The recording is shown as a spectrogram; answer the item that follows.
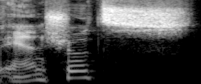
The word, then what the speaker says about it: Anschutz: Any discussion of Philip, is it pronounced Anschutz, the billionaire who basically is responsible for Gorsuch's career?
